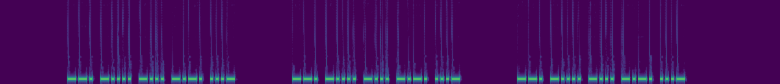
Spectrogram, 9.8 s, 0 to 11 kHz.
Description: Morse code, heard as a keyed tone, about 35 wpm, 700 Hz. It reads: G6BCV G6BCV G6BCV
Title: DXCC-100 Call Signs - 5 Characters - Repeated 3x - 35wpm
